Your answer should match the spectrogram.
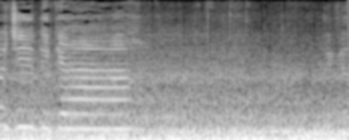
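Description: Steady low rumble of a car's engine and road noise heard inside the cabin. Near the start, a voice holds one sung note for about half a second.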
